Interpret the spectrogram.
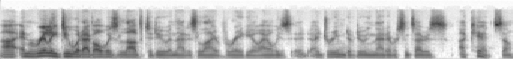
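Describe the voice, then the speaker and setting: Against a quiet background, a man with a Canadian accent speaks at a fairly quick pace with hardly any pauses. His pitch is fairly low and his intonation fairly even. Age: 60s. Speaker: educator and radio broadcaster. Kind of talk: interview conversation. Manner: hesitant, many fillers.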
